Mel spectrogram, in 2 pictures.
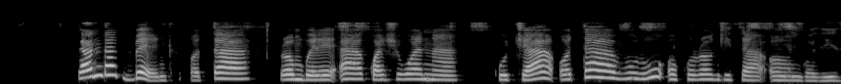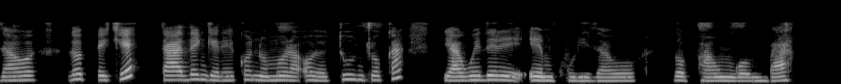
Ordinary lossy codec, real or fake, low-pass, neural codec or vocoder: MP3, 48 kbps; real; 7.2 kHz; none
